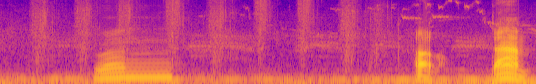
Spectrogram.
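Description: Crows caw loudly nearby.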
